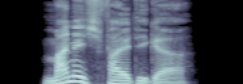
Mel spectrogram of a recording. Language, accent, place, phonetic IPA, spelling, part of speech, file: German, Germany, Berlin, [ˈmanɪçˌfaltɪɡɐ], mannigfaltiger, adjective, De-mannigfaltiger.ogg
- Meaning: 1. comparative degree of mannigfaltig 2. inflection of mannigfaltig: strong/mixed nominative masculine singular 3. inflection of mannigfaltig: strong genitive/dative feminine singular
